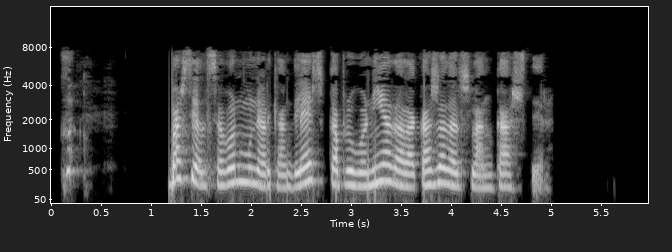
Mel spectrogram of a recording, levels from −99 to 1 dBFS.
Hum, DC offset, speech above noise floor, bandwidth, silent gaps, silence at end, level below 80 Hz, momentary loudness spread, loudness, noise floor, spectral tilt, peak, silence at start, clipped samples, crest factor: none; under 0.1%; 33 dB; 8 kHz; 0.75-1.17 s; 1 s; -62 dBFS; 13 LU; -19 LUFS; -53 dBFS; -3.5 dB/octave; -2 dBFS; 0.1 s; under 0.1%; 20 dB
